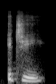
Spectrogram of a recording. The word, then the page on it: itchy: Indian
